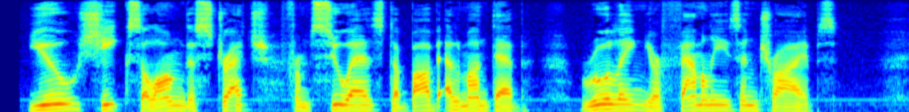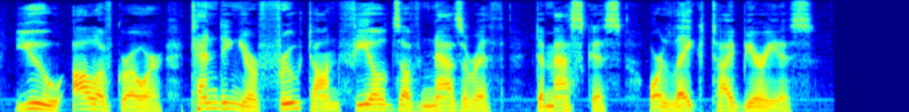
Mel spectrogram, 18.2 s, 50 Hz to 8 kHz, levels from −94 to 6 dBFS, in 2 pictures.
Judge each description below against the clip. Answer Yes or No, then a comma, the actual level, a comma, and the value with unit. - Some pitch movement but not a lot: Yes, average, 4.2 semitones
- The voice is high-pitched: No, low, 110 Hz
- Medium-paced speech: No, slow, 100 wpm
